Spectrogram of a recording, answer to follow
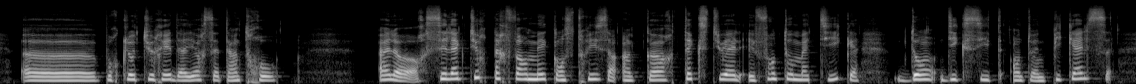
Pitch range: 190-240 Hz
